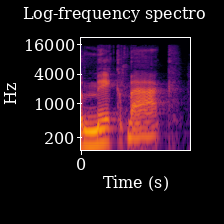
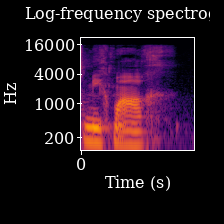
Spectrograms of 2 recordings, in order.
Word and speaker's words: Mi'kmaq: But you're looking at a story that was born in Nova Scotia and in the where the Mi'kmaq and the most Americans are going to think of them as the Mi'kmaq, but it's pronounced Mi'kmaq,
